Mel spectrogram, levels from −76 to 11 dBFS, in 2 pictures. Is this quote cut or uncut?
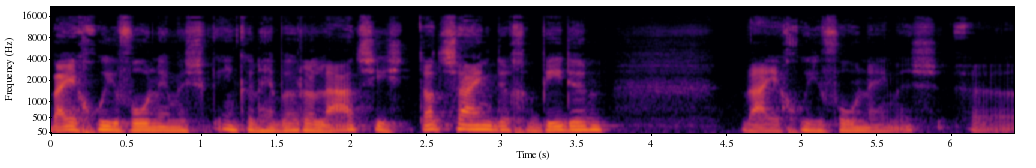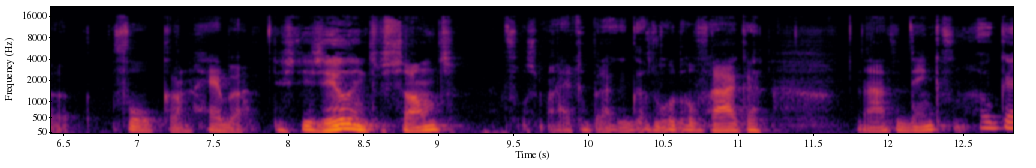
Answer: cut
